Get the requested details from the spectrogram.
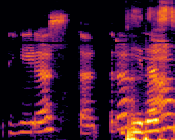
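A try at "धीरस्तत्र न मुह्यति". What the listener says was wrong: नहीं है लंबा कीजिए धी धी कीजिए लंबा कीजिए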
